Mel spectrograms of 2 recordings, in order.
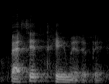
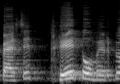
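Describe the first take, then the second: First: Said in the usual way. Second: "थे तो" loud, high and stretched; emphatic insistence. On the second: Shown as a demonstration. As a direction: hit "थे तो" hard, slowing down. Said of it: "और ज्यादा जोर से".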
